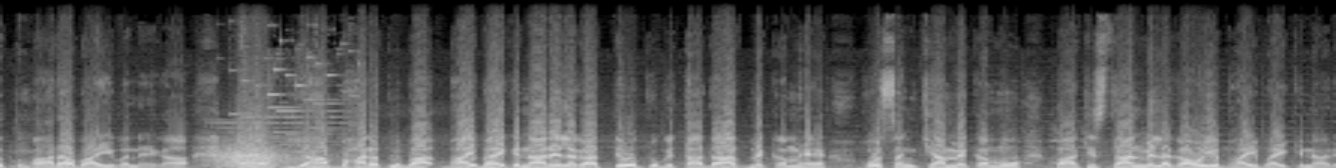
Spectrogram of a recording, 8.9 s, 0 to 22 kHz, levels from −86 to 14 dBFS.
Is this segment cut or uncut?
cut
